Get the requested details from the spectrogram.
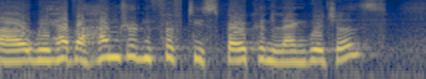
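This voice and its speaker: A woman speaks in a South African accent at a moderate pace. Her voice is high, with ordinary pitch variation. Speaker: occupational health physician, development bank staff, speaker. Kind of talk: conference presentation. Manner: halting, with frequent fillers and repetitions.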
